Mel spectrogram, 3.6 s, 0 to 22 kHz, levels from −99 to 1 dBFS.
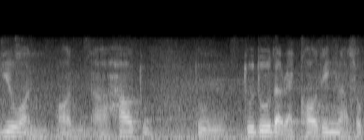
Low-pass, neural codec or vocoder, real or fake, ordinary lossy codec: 7.2 kHz; none; real; Opus, 32 kbps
